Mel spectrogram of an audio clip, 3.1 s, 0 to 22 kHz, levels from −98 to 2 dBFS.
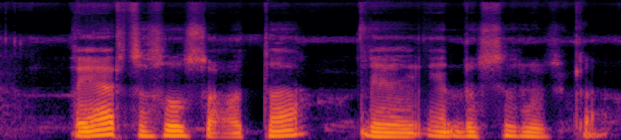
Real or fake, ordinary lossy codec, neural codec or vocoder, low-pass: fake; none; codec, 44.1 kHz, 2.6 kbps, SNAC; none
